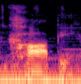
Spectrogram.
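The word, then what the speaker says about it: kopje: exhibit is is that we talk about the copy which is spelled k o p j e the copy is a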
